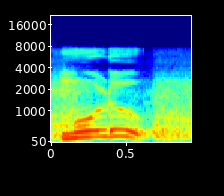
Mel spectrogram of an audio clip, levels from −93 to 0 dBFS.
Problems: constant background noise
